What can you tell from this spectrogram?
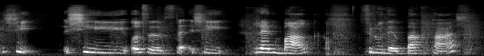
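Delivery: normal talking voice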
